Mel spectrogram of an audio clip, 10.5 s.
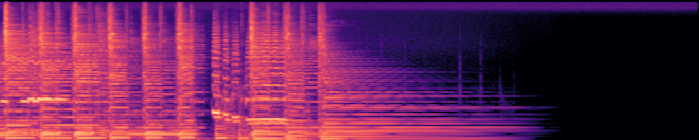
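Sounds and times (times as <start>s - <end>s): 
instrumental music: 0.0s - 7.9s.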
